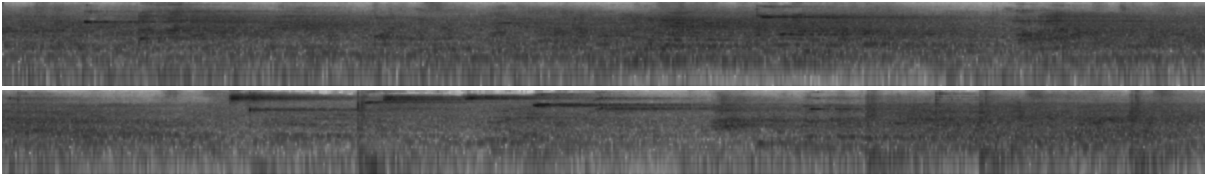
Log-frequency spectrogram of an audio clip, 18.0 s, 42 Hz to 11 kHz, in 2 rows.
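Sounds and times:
sneakers squeaking on wooden floor: 10.7s - 14.3s.

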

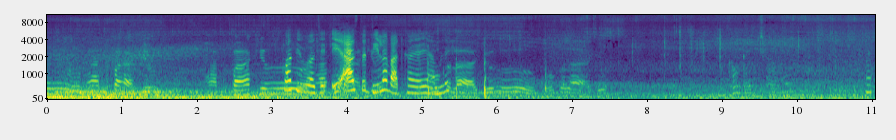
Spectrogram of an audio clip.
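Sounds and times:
man talking: 0.0s - 1.5s, 2.2s - 7.6s
low engine hum: 0.0s - 11.0s.

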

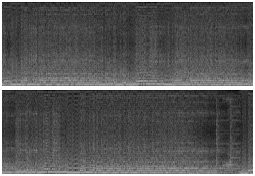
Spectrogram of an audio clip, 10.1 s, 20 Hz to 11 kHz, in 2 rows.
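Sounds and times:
acoustic guitar: 0.0s - 10.0s
girl singing: 0.0s - 10.0s.

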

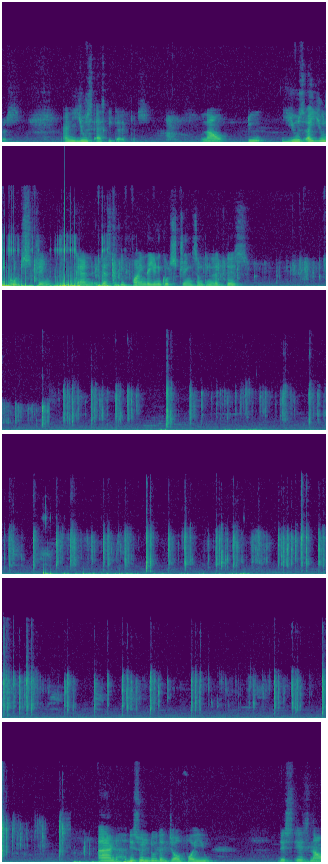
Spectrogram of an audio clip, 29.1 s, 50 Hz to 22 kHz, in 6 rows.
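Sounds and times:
computer keyboard typing: 8.0s - 25.4s.

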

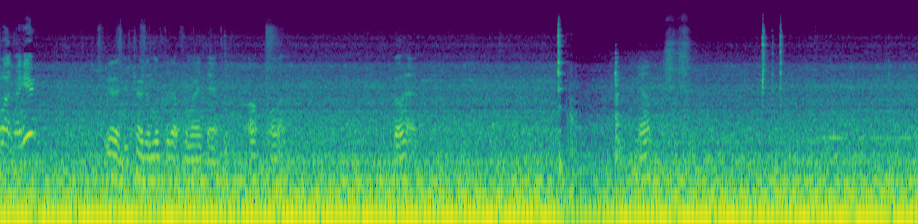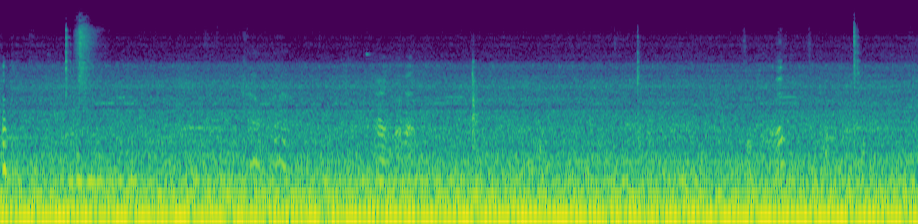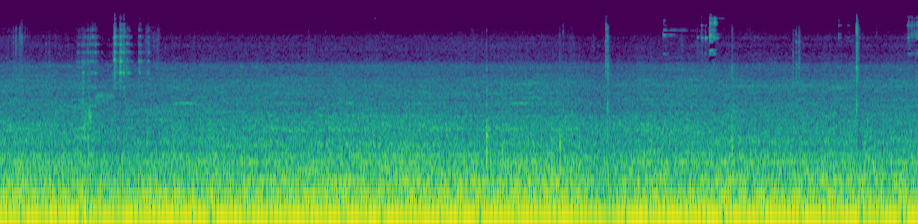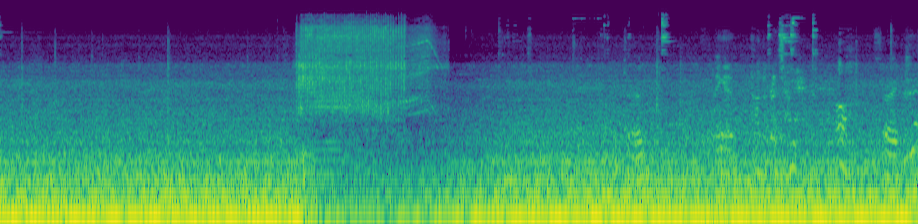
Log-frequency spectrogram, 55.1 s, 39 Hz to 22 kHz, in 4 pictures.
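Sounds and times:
diesel truck engine idling: 0.0s - 55.0s
hiss: 10.0s - 10.4s
sharp metallic clicks: 45.7s - 48.1s.

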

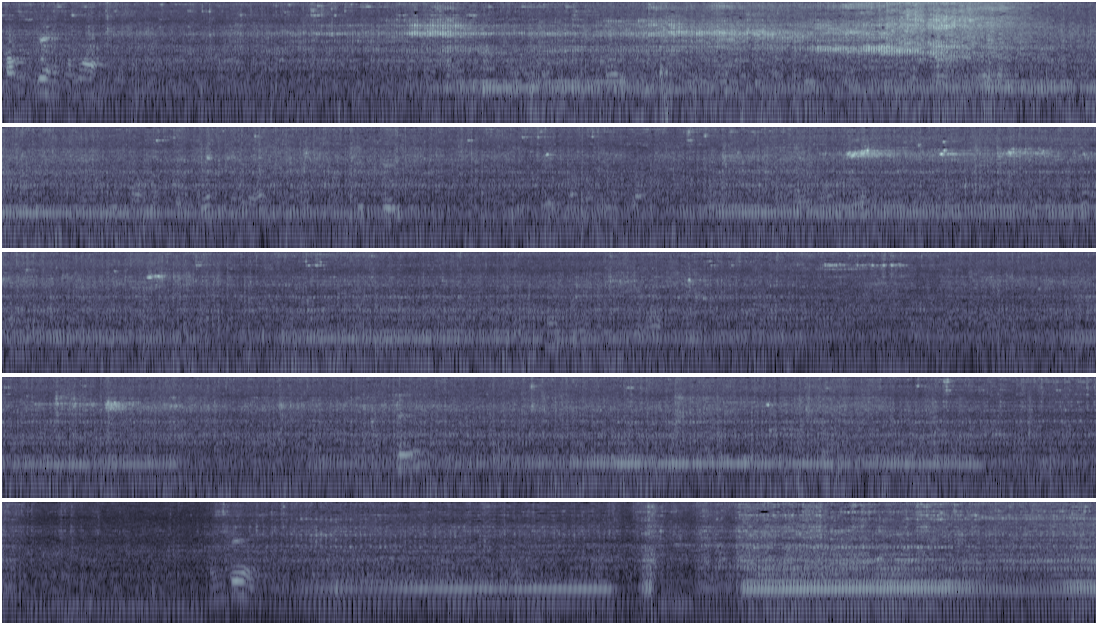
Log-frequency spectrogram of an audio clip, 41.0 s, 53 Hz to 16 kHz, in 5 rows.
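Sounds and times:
motorcycle engine running: 0.0s - 41.0s
road rumble: 0.0s - 41.0s.

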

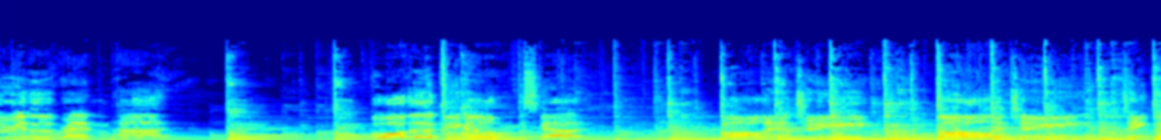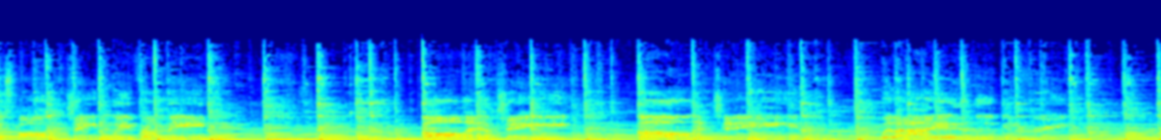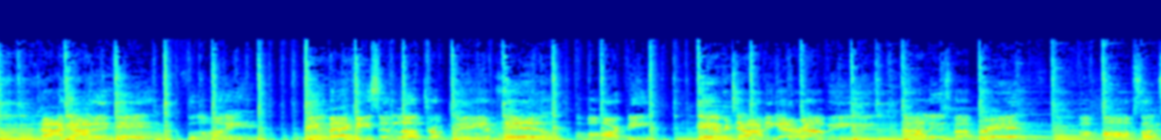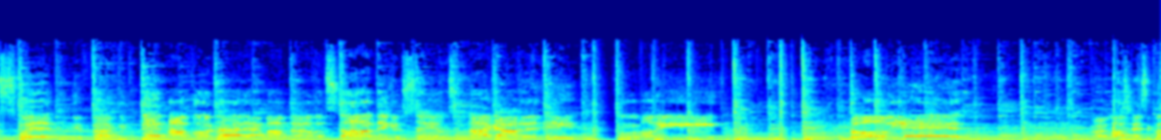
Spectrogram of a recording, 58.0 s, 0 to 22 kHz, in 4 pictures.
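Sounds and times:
man singing: 0.0s - 2.4s, 4.6s - 7.6s, 8.8s - 17.8s, 19.2s - 28.6s, 29.2s - 53.0s, 54.0s - 55.8s, 57.2s - 58.0s
acoustic guitar strumming: 0.0s - 58.0s.

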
